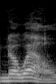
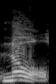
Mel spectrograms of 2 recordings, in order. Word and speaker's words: Noel: his books yeah so it's like Noel like uh Christmas n-o-e-l oh Christopher yeah Christopher Noel oh no oh well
